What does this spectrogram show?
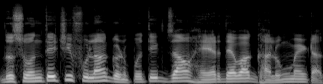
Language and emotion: Goan Konkani, neutral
